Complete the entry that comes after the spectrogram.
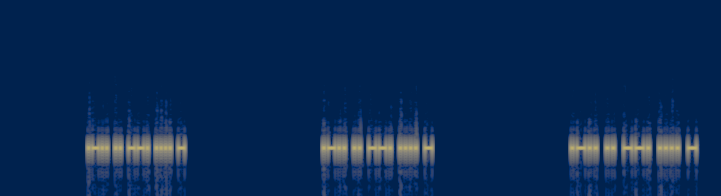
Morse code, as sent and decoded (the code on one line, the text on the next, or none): .-.. .. --. .... - / .-.. .. --. .... - / .-.. .. --. .... -
LIGHT LIGHT LIGHT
